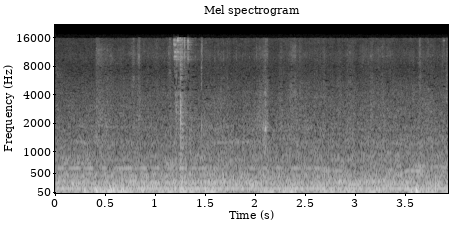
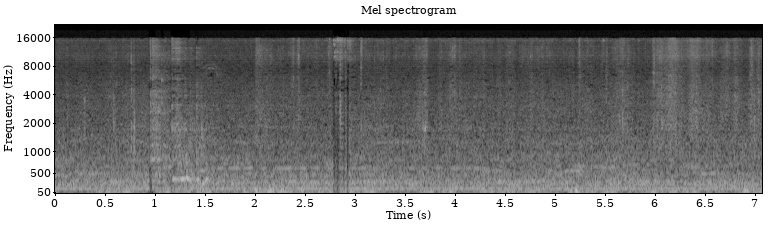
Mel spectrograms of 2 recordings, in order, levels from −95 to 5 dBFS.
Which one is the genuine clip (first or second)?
first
